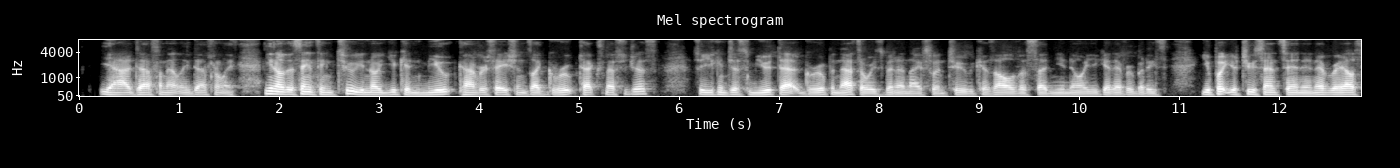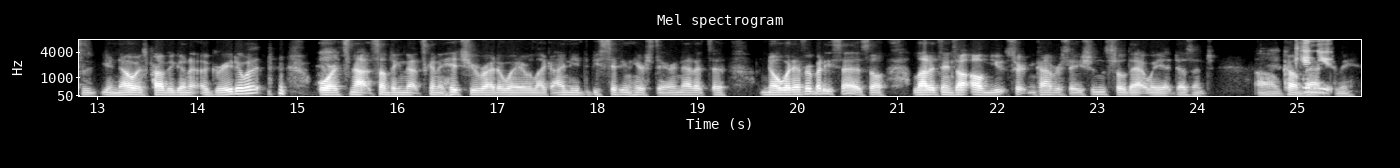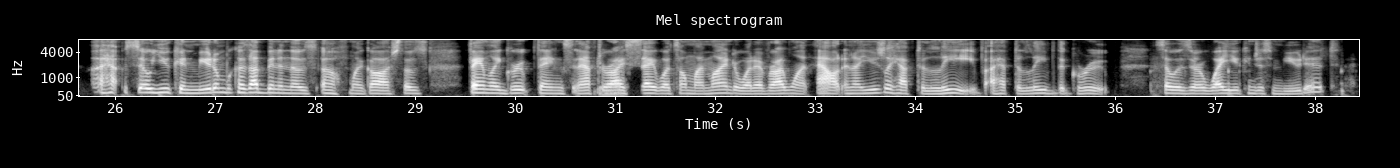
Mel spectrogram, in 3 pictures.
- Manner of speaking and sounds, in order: chuckle; tapping
- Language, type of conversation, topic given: English, unstructured, What phone settings or small tweaks have made the biggest difference for you?
- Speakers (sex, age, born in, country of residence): female, 60-64, United States, United States; male, 50-54, United States, United States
